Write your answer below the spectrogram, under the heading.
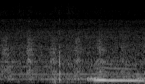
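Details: Pet dog throwing a tantrum while being scolded in Tagalog to bring something back; a low, steady, drawn-out whine or grumble swells in the second half, after a few faint soft sounds, with a human voice nearby.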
